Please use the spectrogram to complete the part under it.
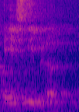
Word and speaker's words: paisible: Good, so the last syllable is a schwa, so it's like the word book. Paisible.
